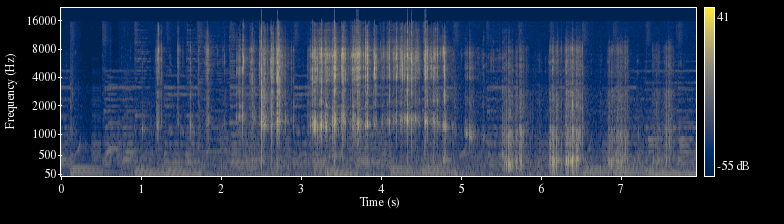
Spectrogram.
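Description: Fried pork rinds (chicharrón) being bitten and chewed, with loud, crisp crunches that are thickest in the middle, followed by a few single crunches. Background music with a steady bass line plays underneath.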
